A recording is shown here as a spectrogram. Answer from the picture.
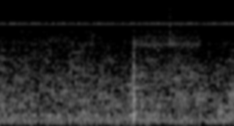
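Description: Insects buzzing: a steady, high, thin tone over a general outdoor hiss, with one short sharp click a little past halfway.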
